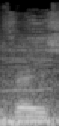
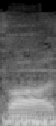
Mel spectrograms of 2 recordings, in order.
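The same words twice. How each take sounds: First: The word is said with an English pronunciation. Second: The word is said with a French pronunciation. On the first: "in English it, it would be vase" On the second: "the real word in French is vase"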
